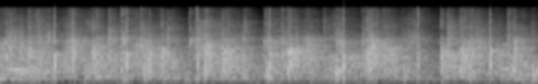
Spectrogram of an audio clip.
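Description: An audience claps for a speaker in a loud, close burst of applause, individual hand claps distinct within the steady crackle, sustained without talk.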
